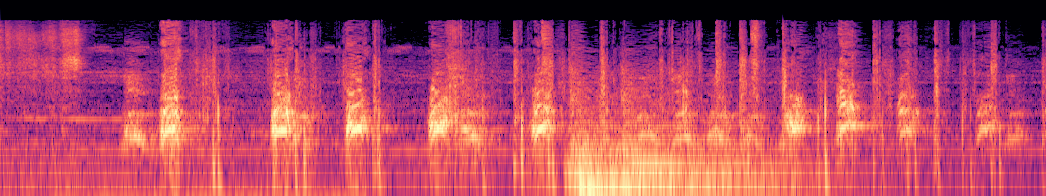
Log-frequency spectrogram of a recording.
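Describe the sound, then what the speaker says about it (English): Several dogs bark nearby in short, sharp bursts, with yips and a brief low rumble partway through. "they hear the sound of dogs barking nearby"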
